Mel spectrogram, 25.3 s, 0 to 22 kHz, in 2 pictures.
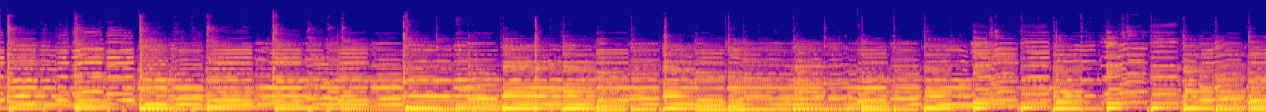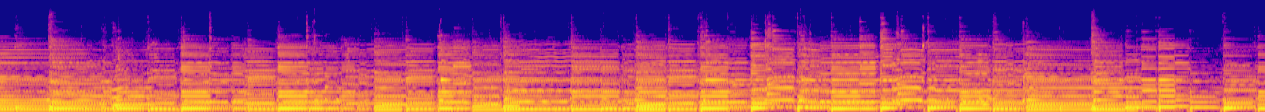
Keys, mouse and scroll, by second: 2.6 s, 8.3 g, 9.9 r, 11.3 middle click, 11.6-12.1 scroll up 3, 11.9-15.5 middle drag, 14.0-15.5 drag, 15.5 KP_0, 18.5 click, 19.2 alt+middle click, 19.4 alt+middle click, 20.4 g, 21.4 alt+middle click, 22.1 d, 23.6 click.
